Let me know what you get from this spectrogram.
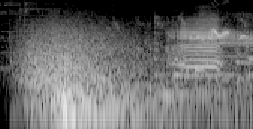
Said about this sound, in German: Tja, das ist Rocco, das Schaf vom Nachbar. Manchmal blökt der morgens so laut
